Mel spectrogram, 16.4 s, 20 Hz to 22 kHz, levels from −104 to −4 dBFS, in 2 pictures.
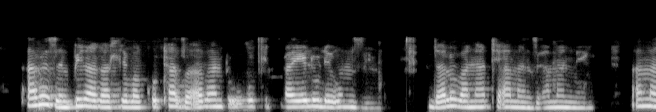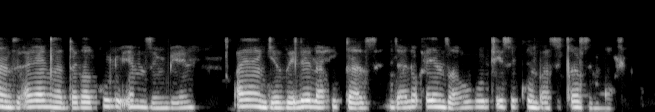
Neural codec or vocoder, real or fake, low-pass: autoencoder, 48 kHz, 128 numbers a frame, DAC-VAE, trained on Japanese speech; fake; 5.4 kHz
